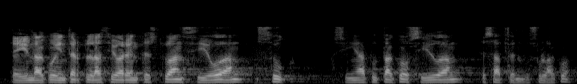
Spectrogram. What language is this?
Basque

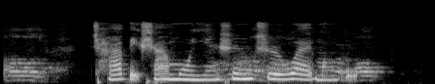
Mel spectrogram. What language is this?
Chinese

